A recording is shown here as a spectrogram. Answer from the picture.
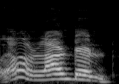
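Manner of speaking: high, drawn-out mock gushing about London; high mocking sing-song impression of a London-obsessed outsider; mocking the out-of-towner. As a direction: parody a visitor who won't stop going on about London. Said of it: "the man then trying to come and tell us about".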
